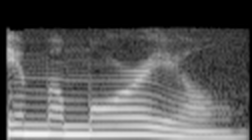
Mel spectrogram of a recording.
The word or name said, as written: immemorial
